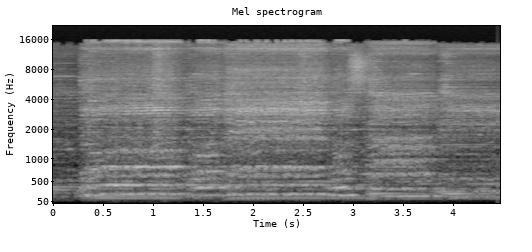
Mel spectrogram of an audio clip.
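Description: A congregation of worshippers singing a hymn together, voices holding long sustained notes. The singing swells in just after the start.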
